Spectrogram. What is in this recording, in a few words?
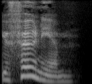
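"euphonium", British English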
